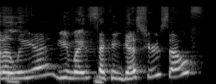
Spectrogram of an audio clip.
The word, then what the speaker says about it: Allea: matter of repetition like it's ally not aliyah you might second guess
